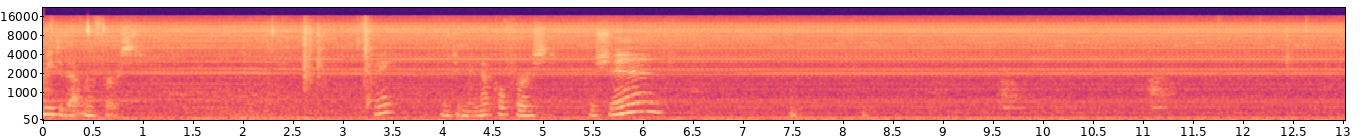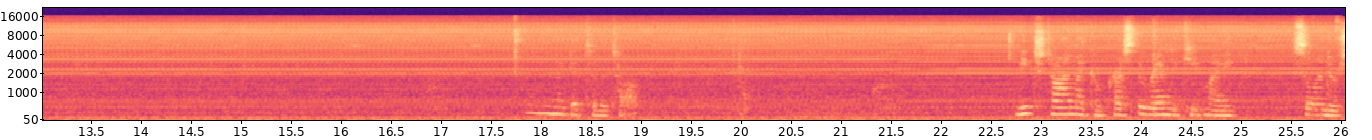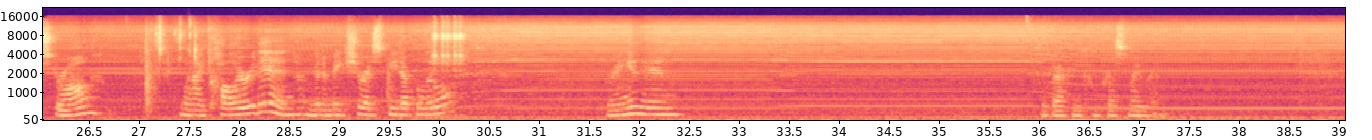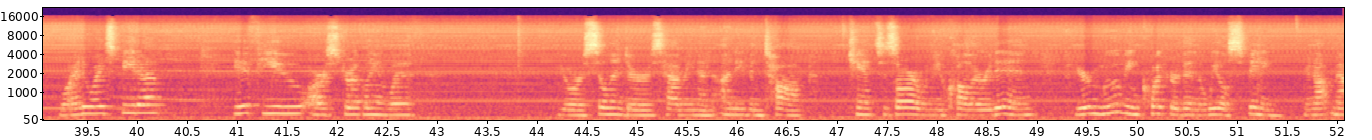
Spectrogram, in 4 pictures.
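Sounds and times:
potter's wheel humming: 0.0s - 52.0s.

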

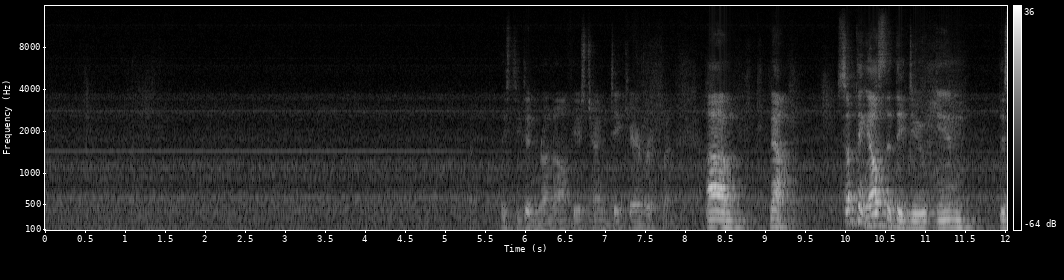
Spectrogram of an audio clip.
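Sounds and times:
faint room tone hiss: 0.0s - 12.0s.

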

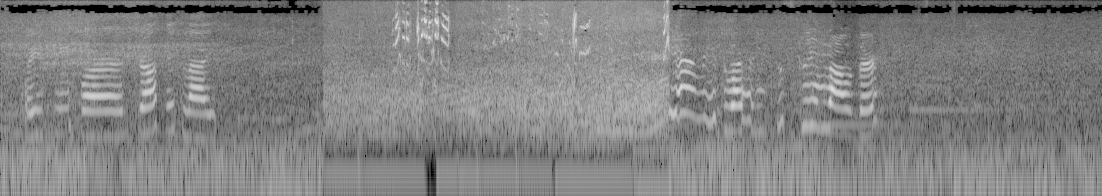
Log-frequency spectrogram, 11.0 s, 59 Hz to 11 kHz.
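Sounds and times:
street traffic hum: 0.0s - 11.0s
high bird-like chirps: 3.3s - 6.8s.

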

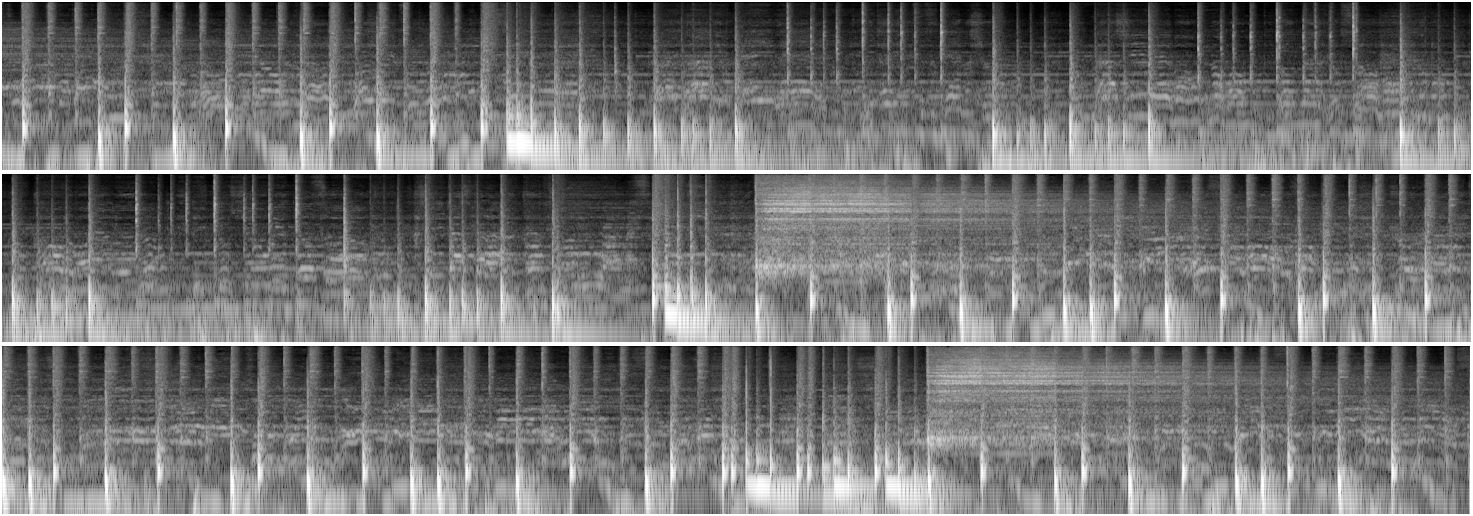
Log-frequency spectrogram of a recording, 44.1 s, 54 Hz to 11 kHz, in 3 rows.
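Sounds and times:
drum kit groove: 0.0s - 20.6s, 21.2s - 44.0s
backing track music: 0.0s - 44.0s.

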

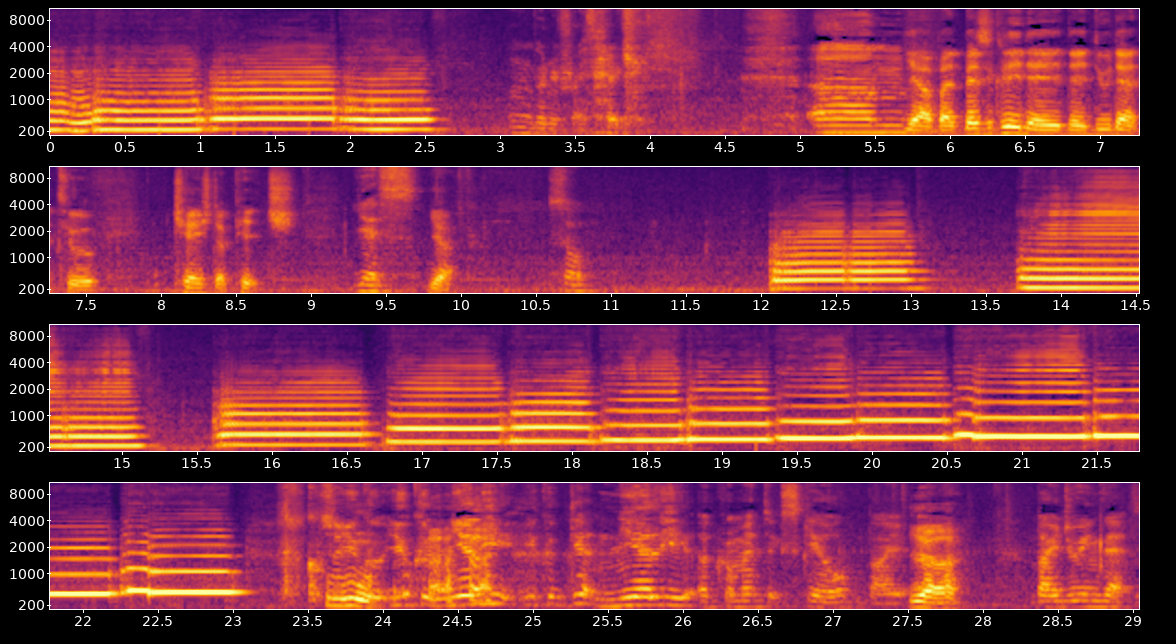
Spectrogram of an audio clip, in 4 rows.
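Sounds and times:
french horn notes: 0.0s - 2.8s, 12.0s - 23.2s.

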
